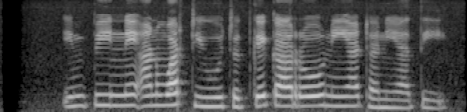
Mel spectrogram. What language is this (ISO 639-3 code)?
jav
